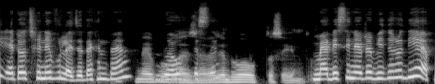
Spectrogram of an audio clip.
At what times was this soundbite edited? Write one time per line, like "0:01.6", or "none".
none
